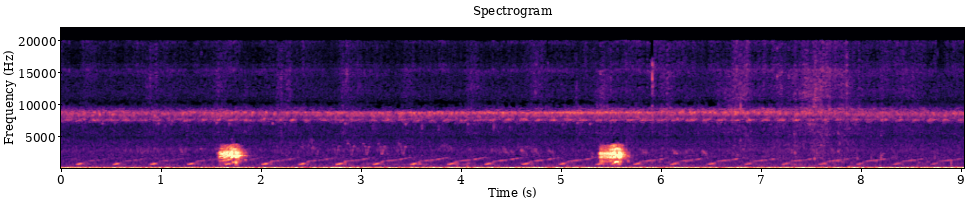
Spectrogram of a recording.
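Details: Frog in rural farmland in Rizal, Nueva Ecija, responding to a played frog sound during frog catching: a steady train of short rising chirps repeated about four times a second, with two brief louder bursts over a low rumbling background.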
